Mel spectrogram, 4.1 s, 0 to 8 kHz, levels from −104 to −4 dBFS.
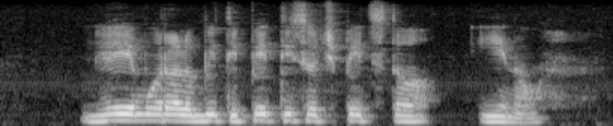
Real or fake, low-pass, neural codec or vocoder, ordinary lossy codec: real; none; none; none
